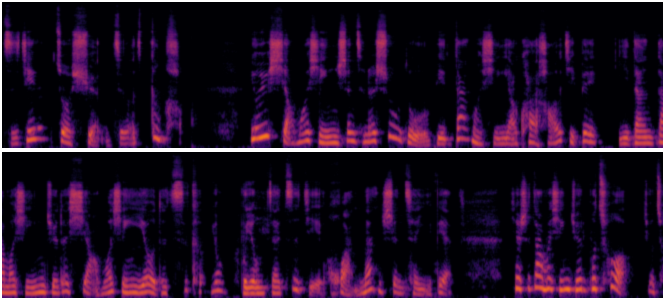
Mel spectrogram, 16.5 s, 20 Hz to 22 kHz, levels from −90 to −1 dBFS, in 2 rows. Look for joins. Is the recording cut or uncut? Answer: cut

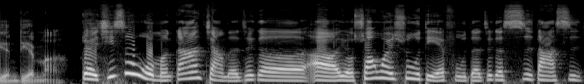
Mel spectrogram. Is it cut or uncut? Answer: uncut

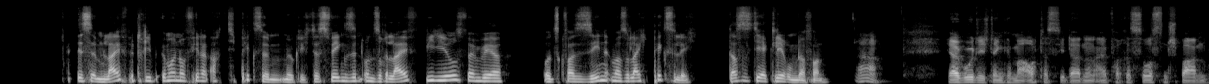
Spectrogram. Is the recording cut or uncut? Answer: uncut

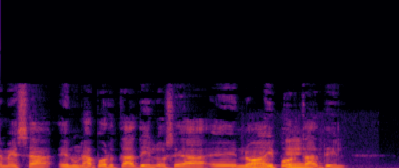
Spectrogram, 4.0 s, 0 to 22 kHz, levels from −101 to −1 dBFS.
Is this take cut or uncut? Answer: uncut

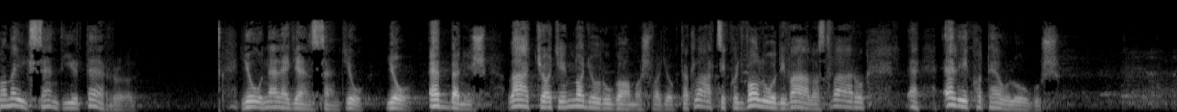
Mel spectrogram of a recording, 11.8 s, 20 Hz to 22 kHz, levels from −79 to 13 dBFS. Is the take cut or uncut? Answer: uncut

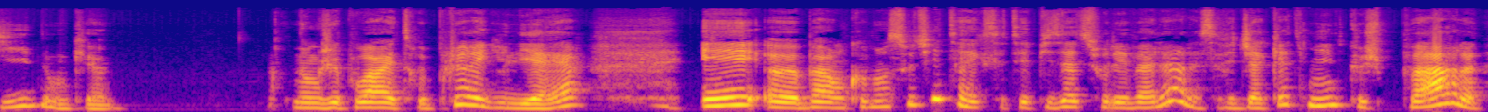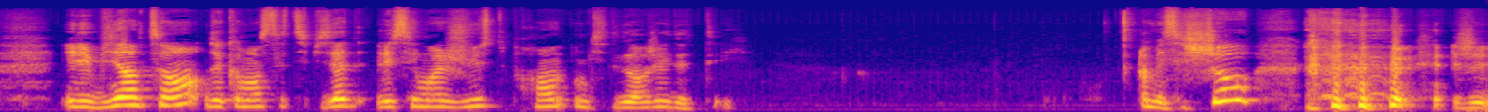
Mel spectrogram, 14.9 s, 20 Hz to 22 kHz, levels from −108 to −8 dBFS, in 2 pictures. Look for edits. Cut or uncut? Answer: uncut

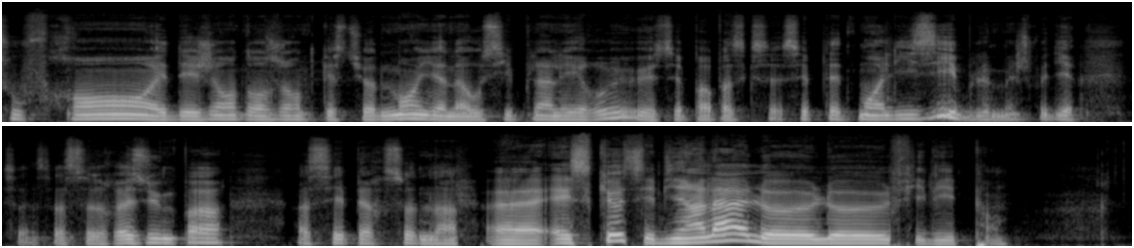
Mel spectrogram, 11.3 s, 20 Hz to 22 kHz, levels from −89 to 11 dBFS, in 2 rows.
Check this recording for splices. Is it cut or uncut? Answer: cut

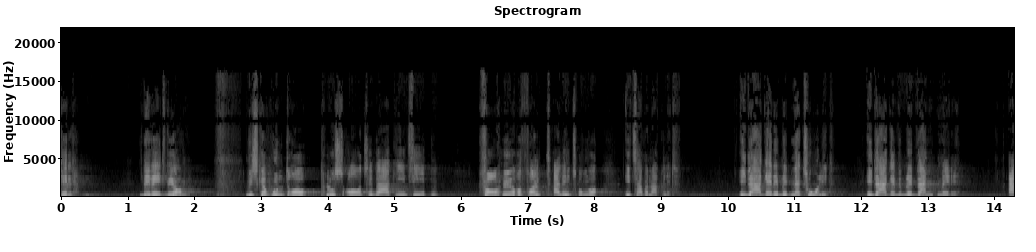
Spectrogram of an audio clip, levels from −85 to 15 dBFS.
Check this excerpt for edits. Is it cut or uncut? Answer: cut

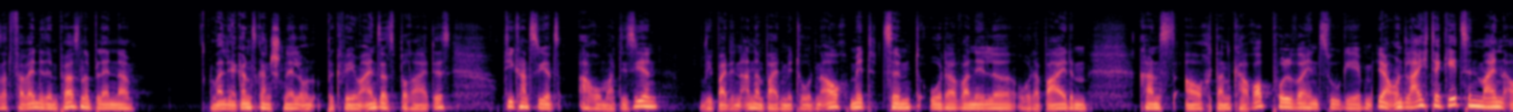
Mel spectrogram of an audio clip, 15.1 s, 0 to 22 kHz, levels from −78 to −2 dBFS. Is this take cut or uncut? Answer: cut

